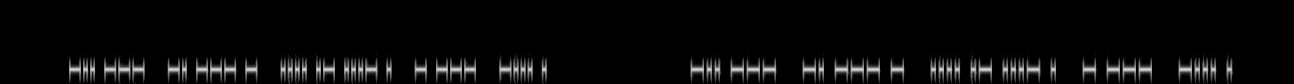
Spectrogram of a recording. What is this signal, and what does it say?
Morse code, heard as a keyed tone, about 30 wpm, 700 Hz. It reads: DO NOT HAVE TO BE DO NOT HAVE TO BE
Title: Speed-Racing - Sets of 5 Words 25wpm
